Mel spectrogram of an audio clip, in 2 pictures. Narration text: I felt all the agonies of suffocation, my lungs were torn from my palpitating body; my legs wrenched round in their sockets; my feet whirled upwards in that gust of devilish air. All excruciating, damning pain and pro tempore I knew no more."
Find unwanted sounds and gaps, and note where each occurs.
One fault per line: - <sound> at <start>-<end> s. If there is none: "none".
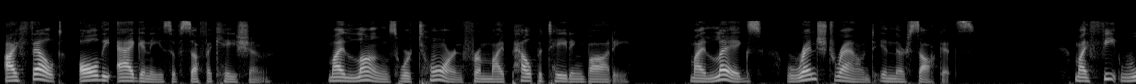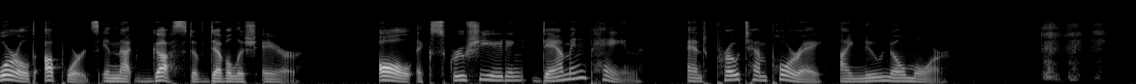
- sniff at 21.7-22.5 s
